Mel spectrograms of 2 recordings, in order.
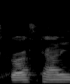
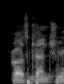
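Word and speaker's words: CrossCountry Mortgage: Cross County. You've been saying it wrong every week. I do. I say every Cross County. It's cross country. It's cross country. It's the R is right there. It's cross country mortgage.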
